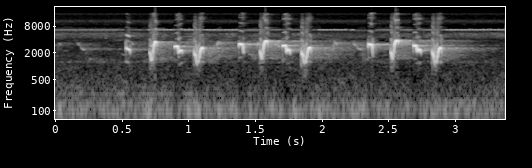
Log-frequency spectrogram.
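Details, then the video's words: Song of a caged red-whiskered bulbul used as a lure for wild birds: two rapid bubbling phrases of clear whistled notes, each slurring down then up, roughly one note every fifth of a second. "เสียงนกกรงดอกแตงEp.22Birds sounds เปิดดอกเพลงหลากหลาย นกป่าเข้าเร็ว เพลงเพราะน่าฟัง"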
